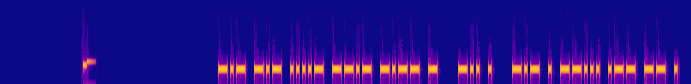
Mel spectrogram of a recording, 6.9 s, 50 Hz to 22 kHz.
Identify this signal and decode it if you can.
Morse code, heard as a keyed tone, about 37 wpm, 700 Hz. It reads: KK4QYT DE KE7WME
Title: USA Callsign DE Callsign - 6 Characters - 40wpm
